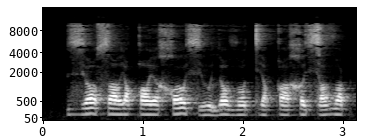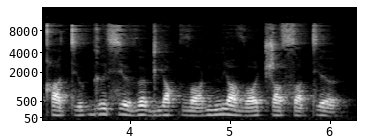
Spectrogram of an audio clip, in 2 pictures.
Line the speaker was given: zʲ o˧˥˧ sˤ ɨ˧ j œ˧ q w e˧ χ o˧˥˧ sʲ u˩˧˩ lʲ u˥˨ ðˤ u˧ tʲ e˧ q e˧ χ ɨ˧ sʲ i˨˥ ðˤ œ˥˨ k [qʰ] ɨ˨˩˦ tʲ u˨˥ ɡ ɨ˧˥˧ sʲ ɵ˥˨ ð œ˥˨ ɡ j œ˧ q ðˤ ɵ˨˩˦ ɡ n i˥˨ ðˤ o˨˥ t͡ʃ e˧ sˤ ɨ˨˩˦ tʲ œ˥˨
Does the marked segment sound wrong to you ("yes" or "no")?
no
